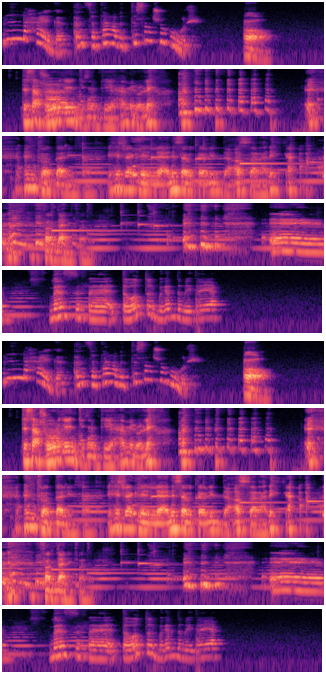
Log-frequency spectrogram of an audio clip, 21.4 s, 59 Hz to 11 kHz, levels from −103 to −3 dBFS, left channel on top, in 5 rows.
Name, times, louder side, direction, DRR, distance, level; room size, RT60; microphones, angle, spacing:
voice 1, 0.0-2.6 4.8-5.4 6.6-7.9 10.3-10.4 12.8-13.5 15.3-17.3 17.8-20.0, left 1 dB, 50° left, 1.3 m, -35 dB
voice 2, 3.2-3.6 4.6-6.8 8.3-13.1 13.4-14.1, right 4 dB, 70° right, 0.5 m, -29 dB
Organ, 7.3-7.4 8.3-8.4 8.7-18.6, equal, 15° right, 0.5 m, -46 dB
sound 1, 9.4-10.9 11.2-15.5, left 1 dB, 5° left, 0.8 m, -42 dB
2.8 x 2.1 x 3.9 m
head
